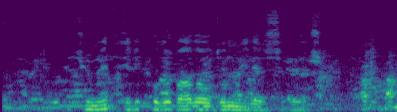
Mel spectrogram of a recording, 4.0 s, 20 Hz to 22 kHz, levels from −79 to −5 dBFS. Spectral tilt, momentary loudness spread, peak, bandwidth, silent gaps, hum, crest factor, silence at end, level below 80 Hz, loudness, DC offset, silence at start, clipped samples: -8.5 dB/octave; 17 LU; -12 dBFS; 14.5 kHz; none; none; 16 dB; 0 s; -56 dBFS; -27 LUFS; under 0.1%; 0.05 s; under 0.1%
